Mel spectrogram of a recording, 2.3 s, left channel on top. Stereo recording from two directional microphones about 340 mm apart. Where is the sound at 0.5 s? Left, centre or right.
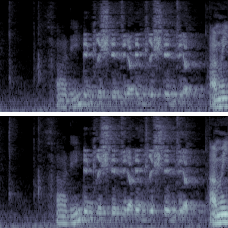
Right.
